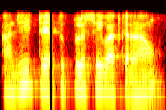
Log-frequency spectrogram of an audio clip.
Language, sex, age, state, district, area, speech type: Hindi, male, 18-30, Rajasthan, Jodhpur, rural, conversation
